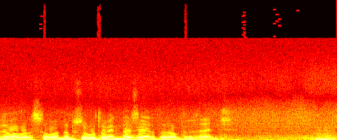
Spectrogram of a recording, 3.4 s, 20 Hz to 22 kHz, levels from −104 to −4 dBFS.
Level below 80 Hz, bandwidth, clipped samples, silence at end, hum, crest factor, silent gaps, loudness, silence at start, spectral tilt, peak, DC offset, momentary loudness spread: -36 dBFS; 16 kHz; under 0.1%; 0 s; none; 12 dB; none; -16 LUFS; 0 s; -7.5 dB/octave; -2 dBFS; 0.4%; 16 LU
